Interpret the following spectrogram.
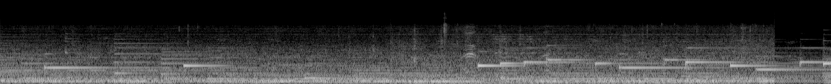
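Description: Slow piano music, a simple melody of single held notes, laid over background noise with indistinct voices; the background noise cuts off just before the end.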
